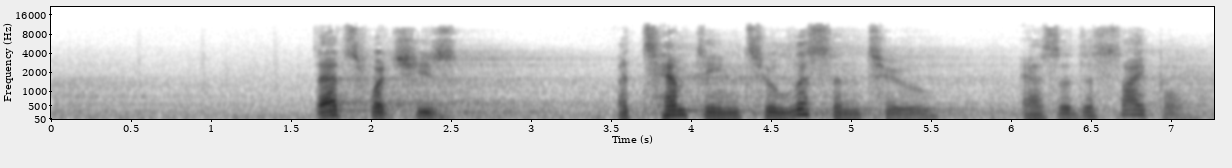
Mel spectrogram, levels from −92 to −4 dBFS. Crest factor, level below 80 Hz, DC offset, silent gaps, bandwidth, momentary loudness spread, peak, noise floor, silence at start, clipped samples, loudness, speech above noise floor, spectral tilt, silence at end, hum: 24 dB; -64 dBFS; under 0.1%; none; 11.5 kHz; 23 LU; -6 dBFS; -53 dBFS; 0 s; under 0.1%; -29 LUFS; 25 dB; -5 dB/octave; 0 s; none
